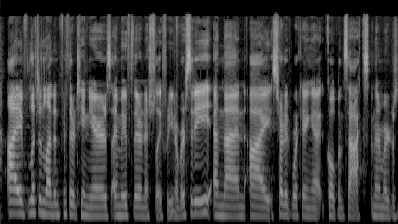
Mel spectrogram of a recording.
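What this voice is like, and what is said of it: Canadian English accent. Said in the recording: “I'm Canadian originally, for anyone that's curious about the accent.”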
